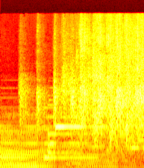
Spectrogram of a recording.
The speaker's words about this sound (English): Why are you applauding?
